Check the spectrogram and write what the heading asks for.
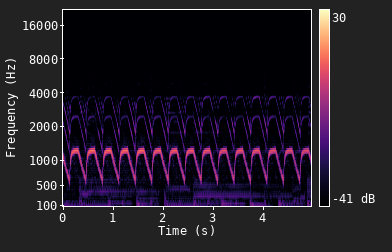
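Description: Electronic fire-truck siren in a fast yelp: a wail that sweeps quickly up and down about three to four times a second, without a break.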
